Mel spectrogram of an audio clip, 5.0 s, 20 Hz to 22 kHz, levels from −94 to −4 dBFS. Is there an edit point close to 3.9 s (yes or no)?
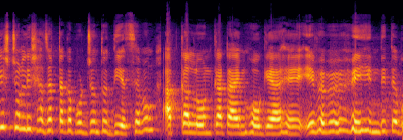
no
